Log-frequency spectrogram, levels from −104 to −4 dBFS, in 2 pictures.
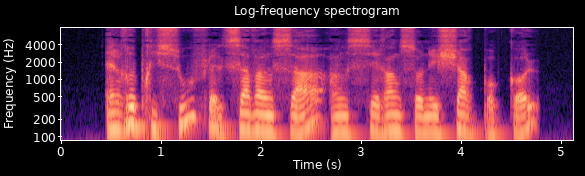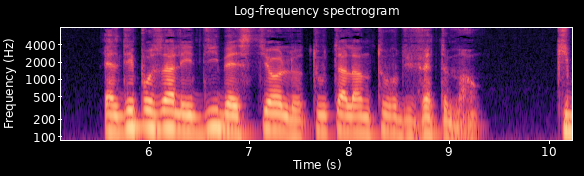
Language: French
